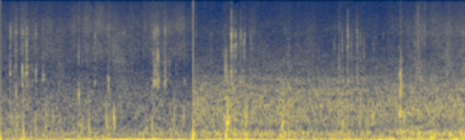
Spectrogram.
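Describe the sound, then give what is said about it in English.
Footsteps of a person walking along a street, soft and irregular, set over a steady low rumble. “I'm now walking along Summerlin Drive, headed towards the busy Northern Way.”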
